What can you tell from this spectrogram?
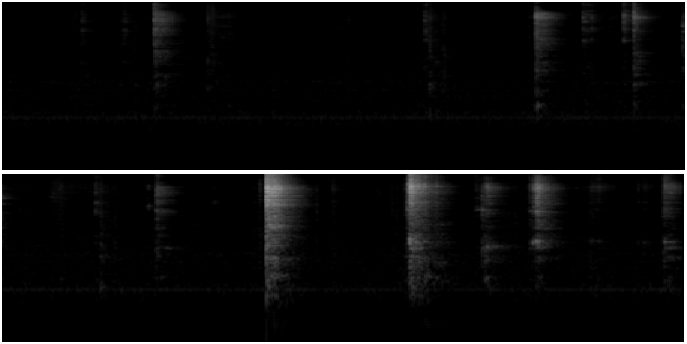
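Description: Rice cooker's cook switch lever and spring-loaded thermostat sensor being pressed again and again, about ten sharp plastic clicks at uneven intervals, the loudest a little past the middle. The switch is not staying latched because its small linking lever has not yet been refitted.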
